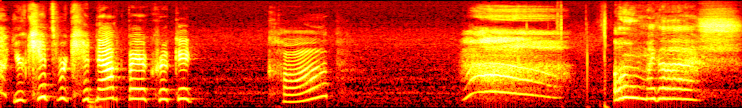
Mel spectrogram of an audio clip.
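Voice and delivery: gasps, then a high, loud, stunned question; real shock, breaking into a slow cry of dismay; horrified gasp at a kidnapping story. Real, not acted. Reading a shocking viewer comment.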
